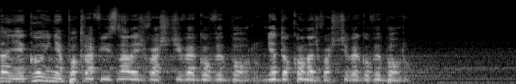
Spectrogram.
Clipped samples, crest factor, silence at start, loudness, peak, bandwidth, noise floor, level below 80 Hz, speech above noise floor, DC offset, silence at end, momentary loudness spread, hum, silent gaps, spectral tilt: under 0.1%; 18 dB; 0 s; -19 LUFS; -2 dBFS; 15 kHz; -45 dBFS; -50 dBFS; 27 dB; under 0.1%; 0.9 s; 7 LU; none; none; -6 dB/octave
